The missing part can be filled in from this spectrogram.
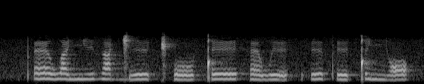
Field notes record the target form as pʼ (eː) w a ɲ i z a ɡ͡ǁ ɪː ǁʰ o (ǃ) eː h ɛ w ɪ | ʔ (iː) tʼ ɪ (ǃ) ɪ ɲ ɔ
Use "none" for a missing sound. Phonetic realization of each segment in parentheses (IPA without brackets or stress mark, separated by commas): ɛː, ǃ, ɪː, ǃ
